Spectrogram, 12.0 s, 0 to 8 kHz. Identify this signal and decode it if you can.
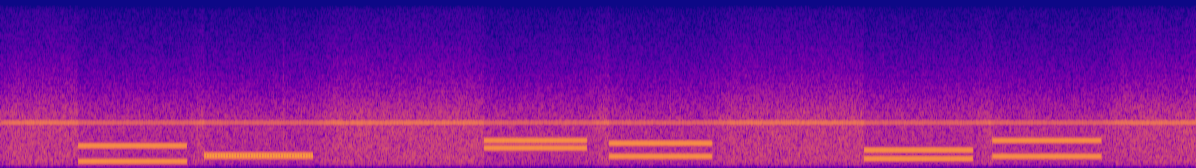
Aircraft SELCAL, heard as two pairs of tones, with radio static and a steady whistle near 2170 Hz. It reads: BP-GH MR-GQ EL-GR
